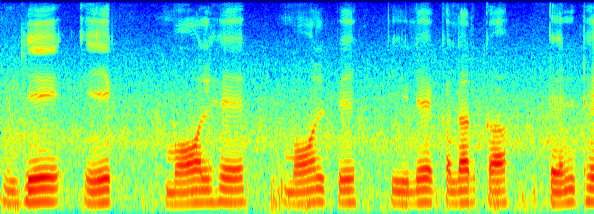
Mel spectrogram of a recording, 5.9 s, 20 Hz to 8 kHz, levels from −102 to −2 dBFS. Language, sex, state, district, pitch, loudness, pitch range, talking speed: Hindi, male, Uttar Pradesh, Lucknow, 125 Hz, -18 LUFS, 120-130 Hz, 110 wpm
